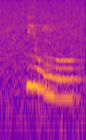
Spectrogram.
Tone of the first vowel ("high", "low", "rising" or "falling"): falling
